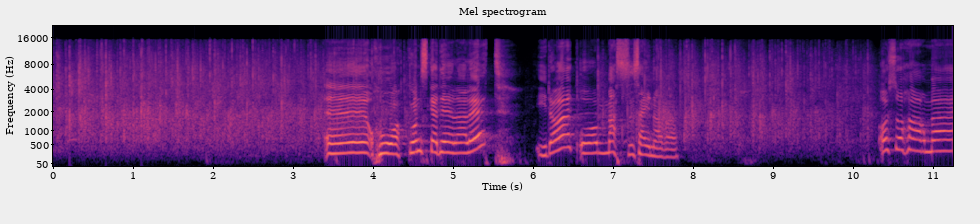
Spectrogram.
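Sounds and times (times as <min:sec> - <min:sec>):
audience applause: 0:00.0 - 0:04.6, 0:06.8 - 0:10.3
speech: 0:03.4 - 0:07.9, 0:10.4 - 0:11.2.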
